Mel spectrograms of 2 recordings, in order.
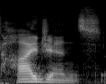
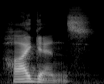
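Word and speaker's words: Huygens: according to the internet it's pronounced hygens okay or a hard g okay higgins all right okay connection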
